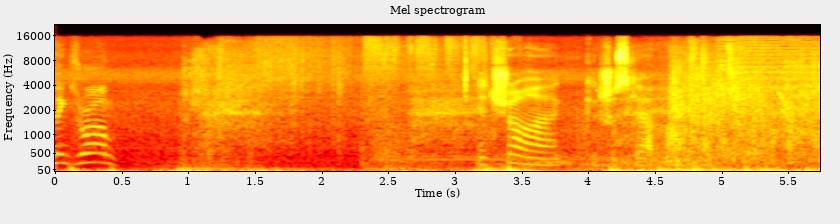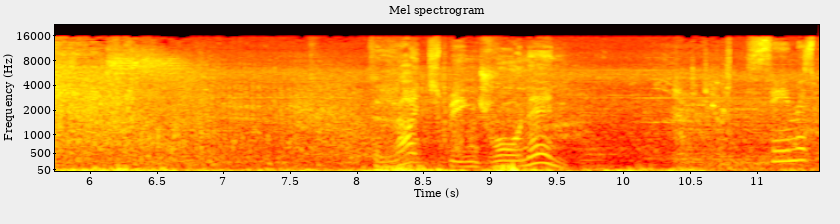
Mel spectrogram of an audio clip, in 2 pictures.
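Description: A deep energy surge rumbles and crackles.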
